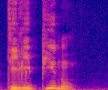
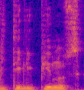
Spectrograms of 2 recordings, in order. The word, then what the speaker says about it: Телипину: Но, начиная с правления царя Телипину, или Телипинус, как иногда его произносят,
